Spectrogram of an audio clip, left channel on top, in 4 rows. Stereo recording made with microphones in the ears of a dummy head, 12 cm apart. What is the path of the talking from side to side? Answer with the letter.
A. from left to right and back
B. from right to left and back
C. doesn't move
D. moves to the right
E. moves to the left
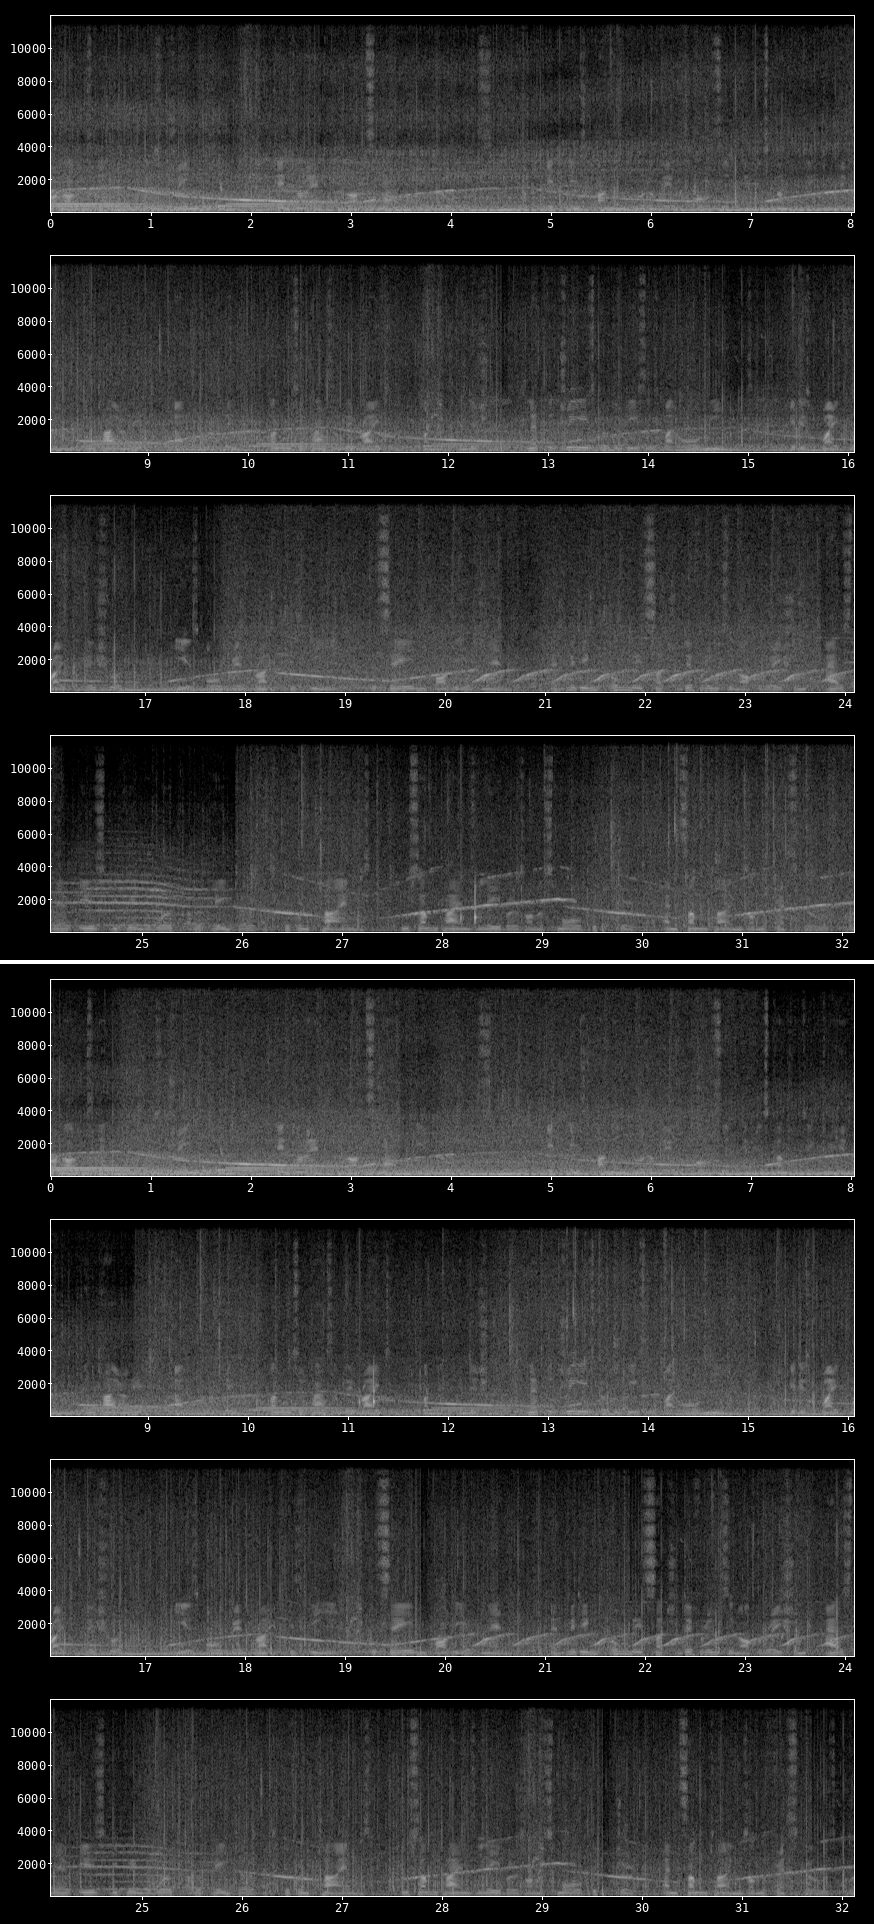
C.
